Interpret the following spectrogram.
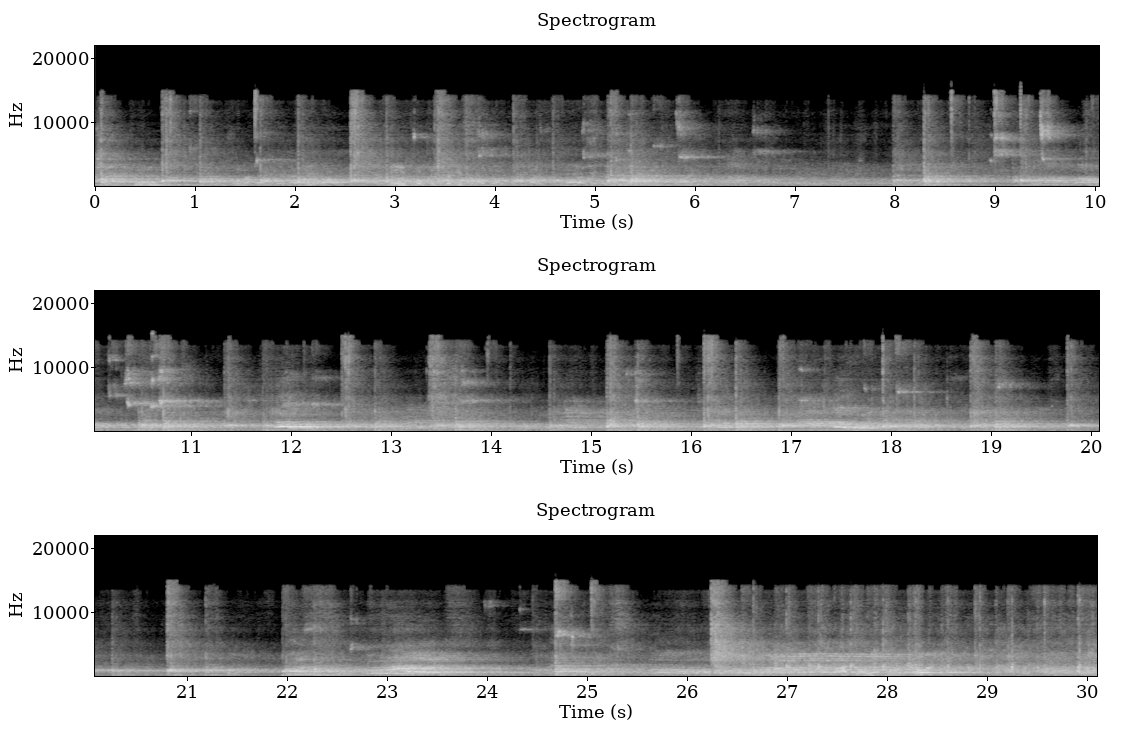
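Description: A small rubber handball slapped by hand and smacking off the front wall and floor again and again during a rally, the hits coming at an irregular pace and ringing in a large indoor hall. Voices call and talk alongside the hits.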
